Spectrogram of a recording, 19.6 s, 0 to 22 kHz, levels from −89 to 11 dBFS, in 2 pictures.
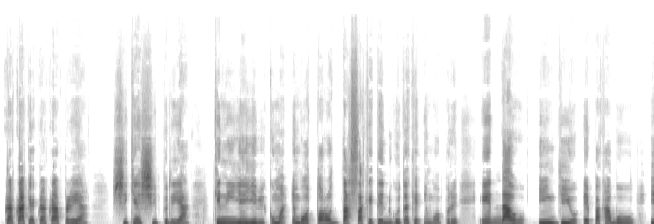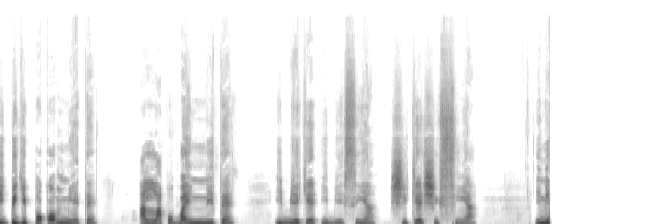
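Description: At 18.04 s the final buffers were never written out, a cut-off end, so the speech stops abruptly in the middle of a sound. The signal drops straight to digital silence with no natural decay, and that silence fills the remaining 1.6 s.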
